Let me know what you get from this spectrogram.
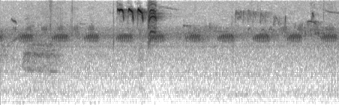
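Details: Riverside crickets at sunset in South Korea: evenly spaced high chirps roughly every half second, with a quick run of sharp bird notes midway and faint thin whistles later.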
